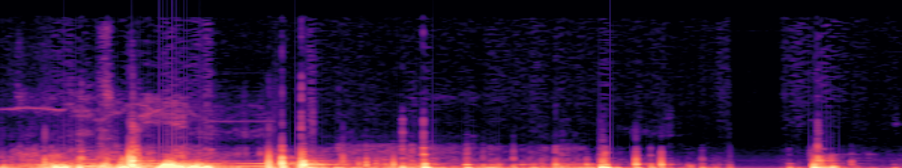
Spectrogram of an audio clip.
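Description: Irregular knocks, bumps and footsteps on a wooden stage, loudest about a second in and thinning out, with one more thump near the end: the stage being reset between scenes.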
